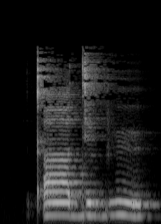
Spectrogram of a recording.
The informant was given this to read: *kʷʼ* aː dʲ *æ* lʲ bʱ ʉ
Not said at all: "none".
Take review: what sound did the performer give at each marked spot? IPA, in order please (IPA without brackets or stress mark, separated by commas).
kʼ, ə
